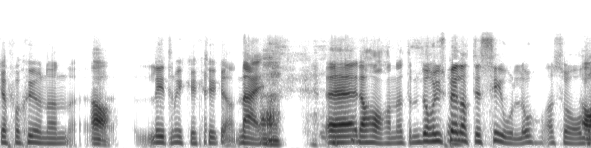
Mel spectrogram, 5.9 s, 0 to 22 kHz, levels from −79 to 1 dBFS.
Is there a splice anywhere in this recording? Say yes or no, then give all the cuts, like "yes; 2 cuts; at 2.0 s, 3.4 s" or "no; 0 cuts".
yes; 3 cuts; at 1.7 s, 2.0 s, 3.6 s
